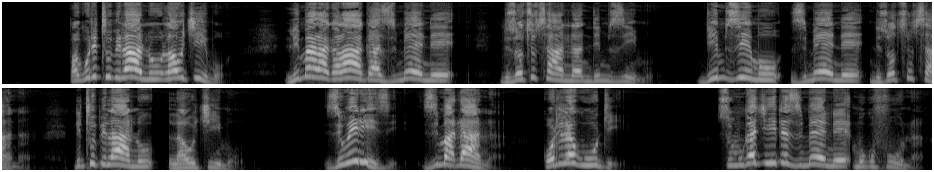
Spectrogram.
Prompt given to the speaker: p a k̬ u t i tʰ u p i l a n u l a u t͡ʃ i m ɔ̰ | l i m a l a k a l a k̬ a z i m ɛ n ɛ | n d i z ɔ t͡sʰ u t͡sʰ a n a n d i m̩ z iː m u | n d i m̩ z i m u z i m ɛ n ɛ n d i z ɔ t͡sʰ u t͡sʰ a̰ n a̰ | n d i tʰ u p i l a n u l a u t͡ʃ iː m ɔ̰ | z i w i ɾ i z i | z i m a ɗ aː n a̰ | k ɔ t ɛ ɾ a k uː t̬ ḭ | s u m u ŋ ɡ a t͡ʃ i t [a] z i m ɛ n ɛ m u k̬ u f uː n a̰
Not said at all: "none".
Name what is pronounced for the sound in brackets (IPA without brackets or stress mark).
ɛ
